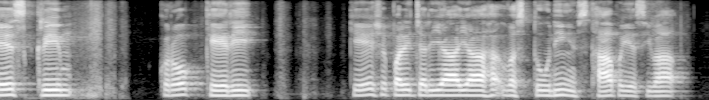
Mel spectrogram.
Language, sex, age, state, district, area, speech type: Sanskrit, male, 18-30, Bihar, Madhubani, rural, read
